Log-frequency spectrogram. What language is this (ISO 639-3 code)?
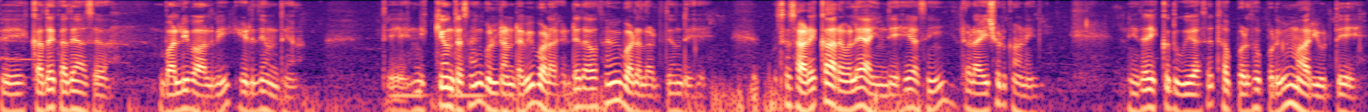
doi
